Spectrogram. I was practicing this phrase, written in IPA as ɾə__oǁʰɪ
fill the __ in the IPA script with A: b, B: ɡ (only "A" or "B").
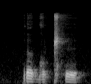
B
